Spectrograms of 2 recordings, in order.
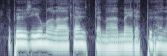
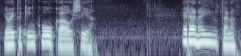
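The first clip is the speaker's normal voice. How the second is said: ordinary talk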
